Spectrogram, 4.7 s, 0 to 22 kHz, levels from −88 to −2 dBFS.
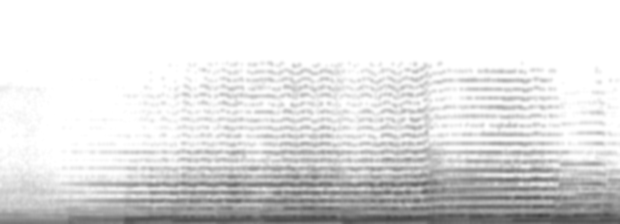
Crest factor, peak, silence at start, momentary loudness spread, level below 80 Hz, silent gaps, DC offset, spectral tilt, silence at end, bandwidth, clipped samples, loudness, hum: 16 dB; -12 dBFS; 0 s; 17 LU; -60 dBFS; none; under 0.1%; -3 dB/octave; 0 s; 16 kHz; under 0.1%; -26 LUFS; none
